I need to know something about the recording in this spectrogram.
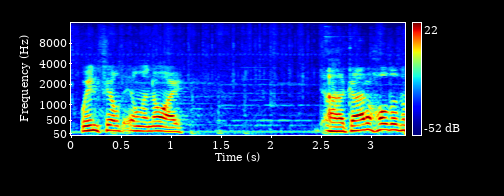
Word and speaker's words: Illinois: Hobbies in Winfield, Illinois, I shouldn't pronounce the S, Winfield, Illinois, got a hold of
